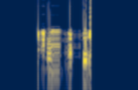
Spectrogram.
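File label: Raleigh Police Northeast District Tactical; wake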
